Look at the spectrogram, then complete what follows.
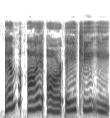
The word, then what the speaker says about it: mirage: M I R A G E is pronounced mirage, said Valency shortly, picking up her tea and her beans.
